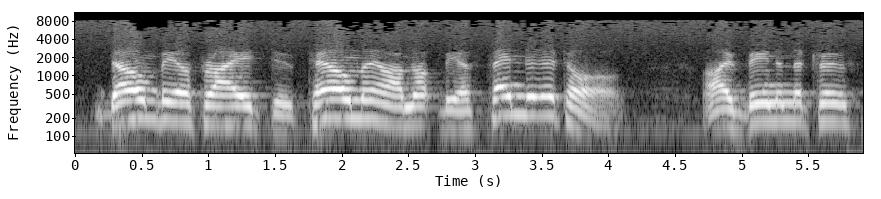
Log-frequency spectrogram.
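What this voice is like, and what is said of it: Strong, hard-to-understand accent. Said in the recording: “because of my accent, I know you can't understand all I say”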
